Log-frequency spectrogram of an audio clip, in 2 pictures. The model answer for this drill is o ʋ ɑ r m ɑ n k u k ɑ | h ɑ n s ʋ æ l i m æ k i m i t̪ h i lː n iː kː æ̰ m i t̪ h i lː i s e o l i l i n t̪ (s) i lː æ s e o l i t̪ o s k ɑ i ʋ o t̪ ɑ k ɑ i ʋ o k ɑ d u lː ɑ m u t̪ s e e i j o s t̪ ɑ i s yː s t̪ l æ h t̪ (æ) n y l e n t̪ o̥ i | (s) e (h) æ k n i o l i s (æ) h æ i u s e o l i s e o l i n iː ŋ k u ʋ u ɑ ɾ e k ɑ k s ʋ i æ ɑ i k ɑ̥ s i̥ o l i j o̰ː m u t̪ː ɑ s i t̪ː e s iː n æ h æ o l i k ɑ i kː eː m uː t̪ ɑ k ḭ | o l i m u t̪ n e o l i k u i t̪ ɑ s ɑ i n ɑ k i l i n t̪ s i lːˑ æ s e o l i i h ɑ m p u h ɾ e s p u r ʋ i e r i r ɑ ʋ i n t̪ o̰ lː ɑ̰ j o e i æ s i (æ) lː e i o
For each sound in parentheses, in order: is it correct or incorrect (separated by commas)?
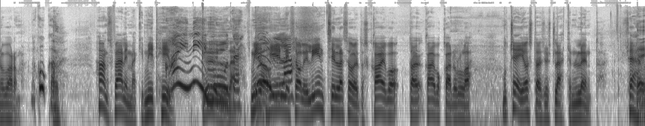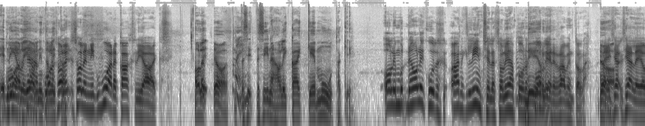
correct, incorrect, correct, correct, incorrect, correct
